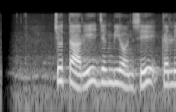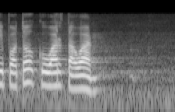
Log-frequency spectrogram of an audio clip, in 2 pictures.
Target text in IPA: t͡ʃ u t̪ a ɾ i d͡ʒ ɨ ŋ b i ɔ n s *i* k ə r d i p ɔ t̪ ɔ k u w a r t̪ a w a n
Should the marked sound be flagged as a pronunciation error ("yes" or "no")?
no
